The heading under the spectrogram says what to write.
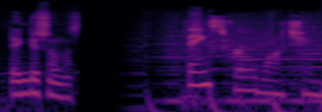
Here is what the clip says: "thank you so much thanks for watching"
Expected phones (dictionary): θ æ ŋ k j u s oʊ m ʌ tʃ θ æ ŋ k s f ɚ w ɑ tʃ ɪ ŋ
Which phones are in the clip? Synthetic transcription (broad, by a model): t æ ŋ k j u s oʊ m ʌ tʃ θ æ ŋ k s f ɚ w ɑ tʃ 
